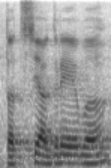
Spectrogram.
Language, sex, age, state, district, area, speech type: Sanskrit, male, 18-30, Madhya Pradesh, Ujjain, urban, spontaneous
